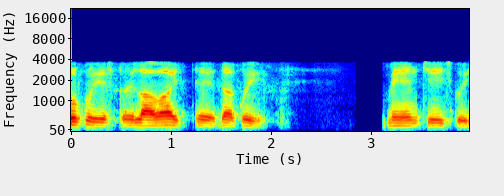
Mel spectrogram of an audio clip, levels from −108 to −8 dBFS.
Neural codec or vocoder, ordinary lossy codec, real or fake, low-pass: autoencoder, 48 kHz, 128 numbers a frame, DAC-VAE, trained on Japanese speech; none; fake; 3.6 kHz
